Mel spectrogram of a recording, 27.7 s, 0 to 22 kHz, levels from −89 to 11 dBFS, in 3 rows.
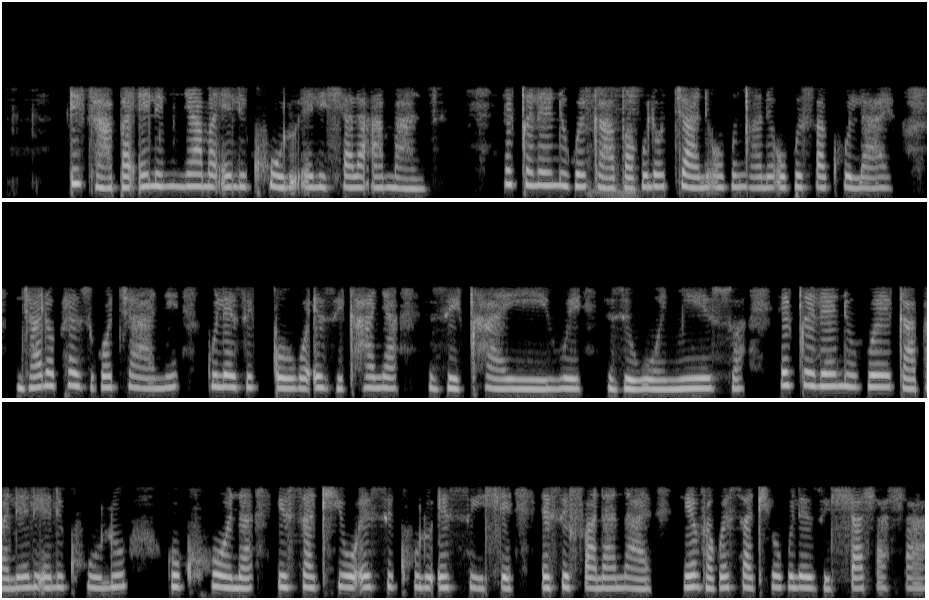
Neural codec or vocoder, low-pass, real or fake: none; 3.6 kHz; real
